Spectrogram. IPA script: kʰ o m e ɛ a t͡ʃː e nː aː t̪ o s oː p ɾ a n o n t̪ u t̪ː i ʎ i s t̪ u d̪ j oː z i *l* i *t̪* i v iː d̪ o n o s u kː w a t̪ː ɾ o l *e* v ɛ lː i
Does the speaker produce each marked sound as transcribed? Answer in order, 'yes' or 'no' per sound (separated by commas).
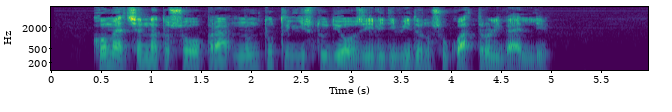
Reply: yes, no, no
